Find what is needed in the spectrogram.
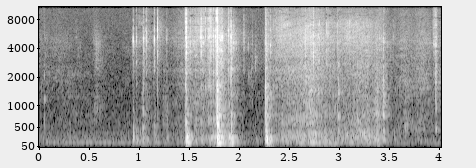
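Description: Several sharp clicks from a box cutter, its slider clicking as the blade is run out, followed by a softer scrape of the blade and hand against a cardboard shipping box.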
